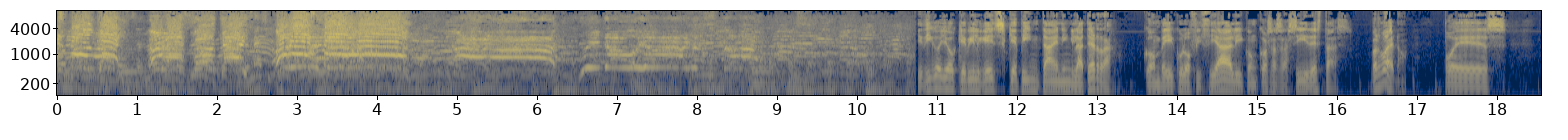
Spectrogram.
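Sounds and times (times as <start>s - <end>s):
large crowd of protesters shouting a rhythmic chant in England: 0.0s - 10.7s
repeated bursts of yelling voices: 0.0s - 10.7s
speech: 10.8s - 18.2s.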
